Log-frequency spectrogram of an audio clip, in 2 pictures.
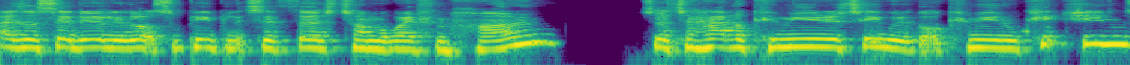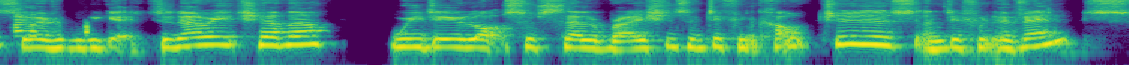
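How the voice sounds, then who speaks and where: Delivered at a very fast pace, the speech has very even loudness and ordinary pitch variation. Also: woman, medium pitch for a woman. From Scotland, raised in Essex, England. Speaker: general manager of a student residence. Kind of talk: interview answer.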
